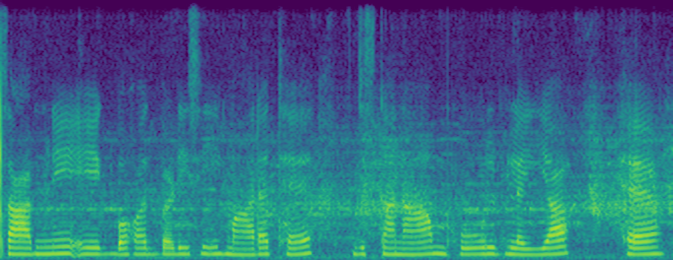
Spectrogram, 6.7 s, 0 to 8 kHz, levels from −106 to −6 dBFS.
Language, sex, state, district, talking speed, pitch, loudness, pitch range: Hindi, female, Uttar Pradesh, Lucknow, 100 wpm, 195 Hz, -24 LUFS, 190-200 Hz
